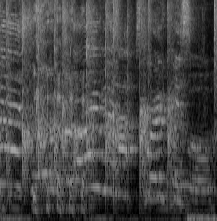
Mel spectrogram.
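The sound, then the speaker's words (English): A steady patter of applause runs for a few seconds while several voices talk and laugh over it, the clapping dense and continuous rather than in distinct beats. “Well, thank you for playing today.”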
